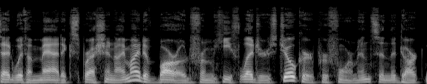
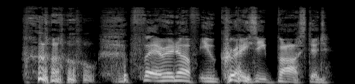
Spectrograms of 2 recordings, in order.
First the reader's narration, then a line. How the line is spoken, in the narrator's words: Lerman said, with a foul-smelling laugh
